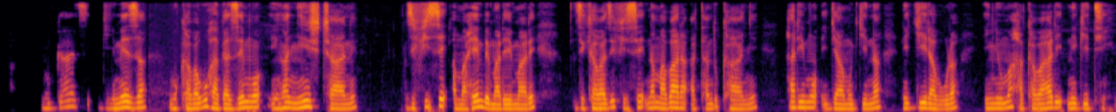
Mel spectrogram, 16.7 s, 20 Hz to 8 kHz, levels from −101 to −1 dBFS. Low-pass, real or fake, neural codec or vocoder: 7.2 kHz; real; none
